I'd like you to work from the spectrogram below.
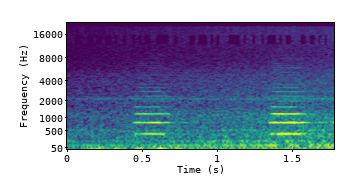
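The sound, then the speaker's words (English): A car alarm sounds outside in the city, two short, evenly spaced horn-like blasts over low traffic rumble. Faint, with no one talking. “And there's a car alarm going off.”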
